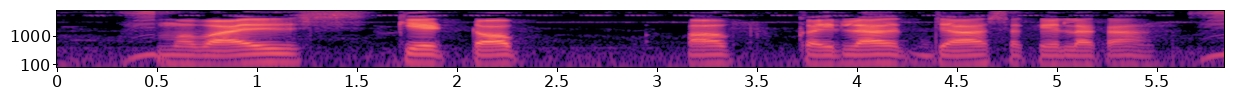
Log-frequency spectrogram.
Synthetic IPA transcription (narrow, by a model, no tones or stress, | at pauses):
moːbaːɪls | keʈɔːp̚ | ɔːp | kəɪɾlad͡ʒaːsɐkelaka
